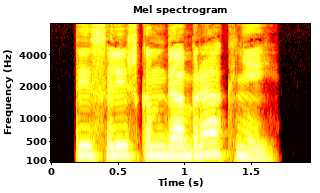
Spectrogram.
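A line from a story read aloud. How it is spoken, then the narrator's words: Shouted. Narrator (Russian): крикнул Грант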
